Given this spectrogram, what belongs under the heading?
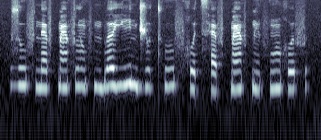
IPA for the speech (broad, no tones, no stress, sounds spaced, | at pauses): z u f n æ f k͡p æ̃ f l ũ f m b ɜ j i n d͡ʒ u tʰ u f χʷ ɪ t͡sʰ æ f k͡p æ̃ f k͡p ĩ f ũ χʷ ɪ f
